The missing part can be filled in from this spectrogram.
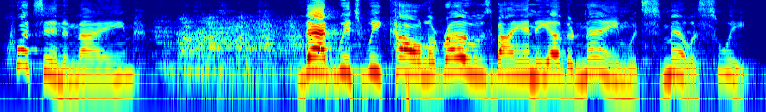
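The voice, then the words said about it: Exaggerated southern American accent. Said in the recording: “play the role of Juliet with a southern accent ... I didn't say I was good at accents”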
